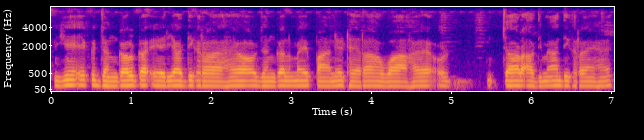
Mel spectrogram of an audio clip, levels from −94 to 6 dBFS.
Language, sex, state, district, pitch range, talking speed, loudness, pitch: Hindi, male, Haryana, Jhajjar, 125-130 Hz, 180 wpm, -18 LUFS, 130 Hz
